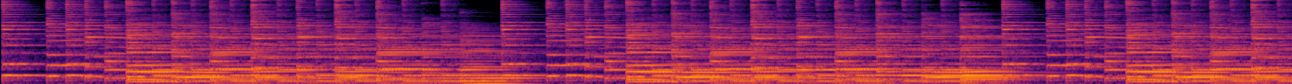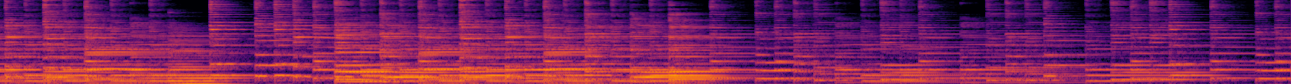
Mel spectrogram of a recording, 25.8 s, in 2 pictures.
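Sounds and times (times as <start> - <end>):
guitar: 0.0 - 25.8.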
